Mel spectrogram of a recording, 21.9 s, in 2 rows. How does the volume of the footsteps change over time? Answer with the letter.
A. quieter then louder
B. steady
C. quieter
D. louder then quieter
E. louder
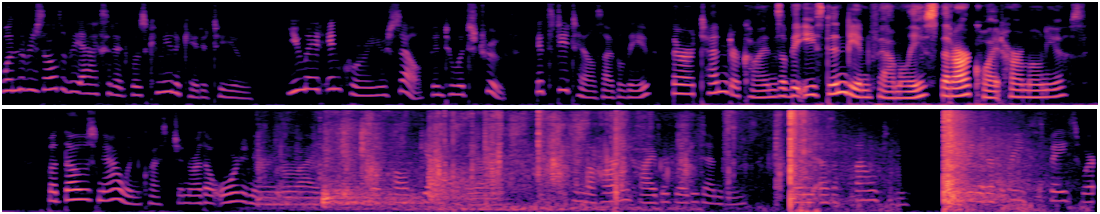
D.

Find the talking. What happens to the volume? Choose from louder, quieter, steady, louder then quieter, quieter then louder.
louder then quieter.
